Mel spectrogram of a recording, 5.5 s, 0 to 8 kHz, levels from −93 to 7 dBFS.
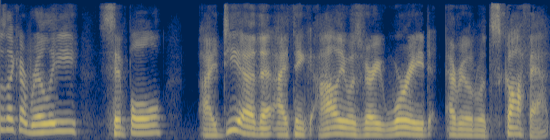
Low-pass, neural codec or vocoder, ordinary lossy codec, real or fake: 7.2 kHz; none; AAC, 32 kbps; real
